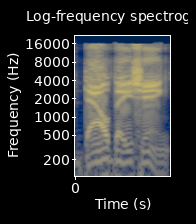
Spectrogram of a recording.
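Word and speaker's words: Dao De Jing: Daoism were called the da de Jing and I know it has a t at the beginning but it's still pronounced with a d and basically what lousy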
